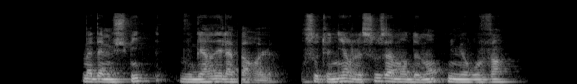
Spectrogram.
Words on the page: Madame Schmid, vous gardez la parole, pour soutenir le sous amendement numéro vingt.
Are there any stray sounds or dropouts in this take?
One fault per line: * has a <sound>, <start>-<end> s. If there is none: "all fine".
* has a dropout, 2.4-2.4 s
